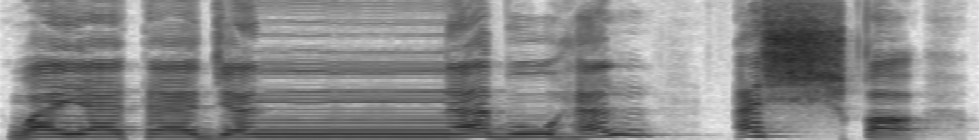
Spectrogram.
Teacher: У звука шин есть свойство тафаши. Удерживаем.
